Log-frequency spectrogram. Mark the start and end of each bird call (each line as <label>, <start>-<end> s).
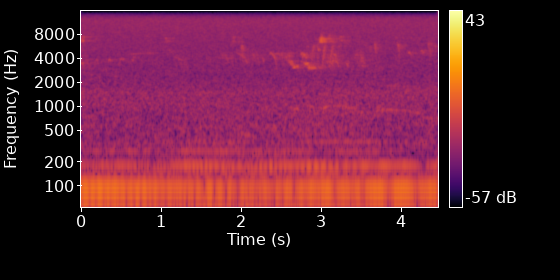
Yellow-throated Euphonia (Euphonia hirundinacea), 0.0-4.5 s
